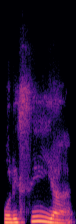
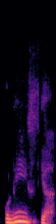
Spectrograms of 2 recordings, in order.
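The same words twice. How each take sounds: First: "Policía" slow, stressed po-li-CÍ-a; Spanish stress on CÍ. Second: "polícia" stressed po-LÍ-cia; Portuguese stress on LÍ. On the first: Teacher showing Spanish word, long stress on CÍ. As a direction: stretch the CÍ in "Policía". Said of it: "em espanhol". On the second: Teacher contrasting Portuguese, stressed on LÍ. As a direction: hit LÍ in "polícia". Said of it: "em português". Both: Shown as a demonstration.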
